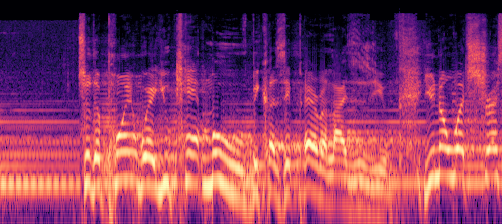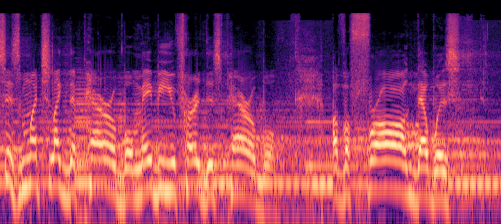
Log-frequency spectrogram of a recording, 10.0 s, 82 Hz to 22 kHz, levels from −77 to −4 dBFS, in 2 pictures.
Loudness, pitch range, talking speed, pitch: -12 LUFS, 180-225 Hz, 180 wpm, 210 Hz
